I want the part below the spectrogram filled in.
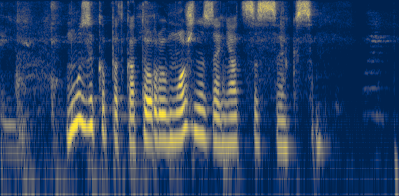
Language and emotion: Russian, neutral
